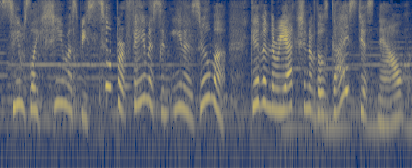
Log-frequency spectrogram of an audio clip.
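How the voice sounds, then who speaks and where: A cartoonish character voice at an extremely high pitch moves at a moderate pace with clear music in the background. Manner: quick, chatty, reactive.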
